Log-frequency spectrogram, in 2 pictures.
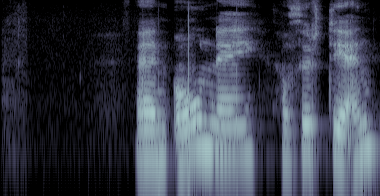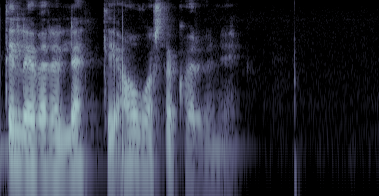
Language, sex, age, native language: Icelandic, female, 60-69, Icelandic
